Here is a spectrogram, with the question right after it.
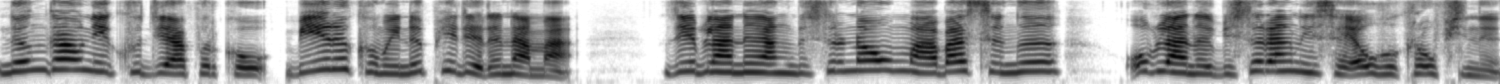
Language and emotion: Bodo, angry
